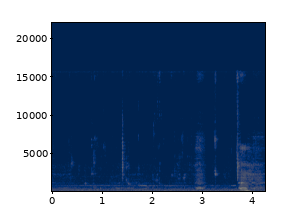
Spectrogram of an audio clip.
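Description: Quiet eating sounds: closed-mouth chewing of fried potatoes, with a few faint clicks of a fork against the bowl and a short louder rustle near the end.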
